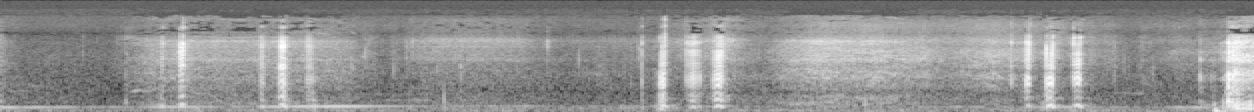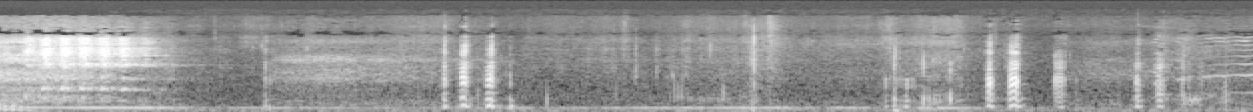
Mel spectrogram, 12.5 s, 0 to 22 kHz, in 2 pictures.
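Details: Newborn F4 Mini Alpine buckling, black with white frosted ears and nose, the third kid born on a homestead on March 13, 2021, gives a single harsh, wavering bleat midway, among handling clicks, a steady low hum and a person talking softly.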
